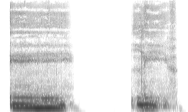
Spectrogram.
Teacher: The long e leave is a tense sound. You have to smile. Stretch your lips back.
